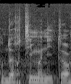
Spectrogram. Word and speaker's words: Dirty Monitor: Et du coup, dans quel domaine on peut placer ton profil Donc tu viens du collectif Dirty Monitor, Dirty Monitor, je vais le prononcer avec un bon anglais.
